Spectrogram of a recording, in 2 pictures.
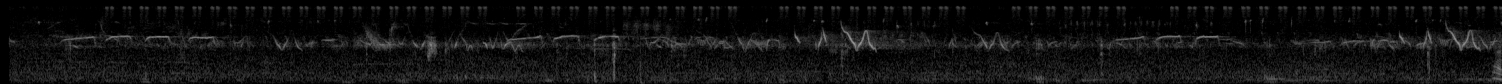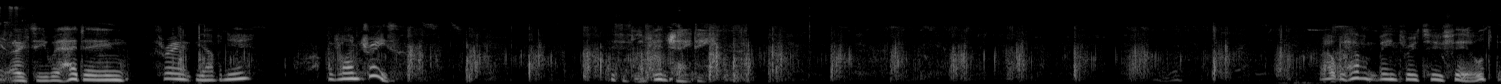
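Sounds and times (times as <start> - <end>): songbirds singing and calling: 0.1 - 30.0.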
